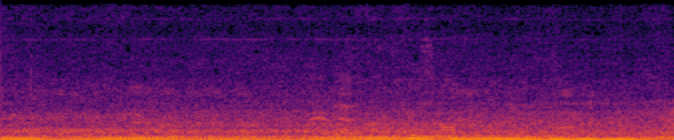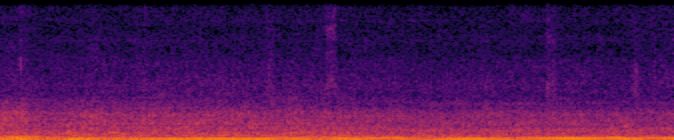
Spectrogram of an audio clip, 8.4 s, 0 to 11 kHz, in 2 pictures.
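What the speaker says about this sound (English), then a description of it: "This 600 LT leaving" McLaren 600LT supercar driving away at an outdoor car meet, a loud low engine drone with a brief rise in pitch midway, heard alongside ambient crowd chatter.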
